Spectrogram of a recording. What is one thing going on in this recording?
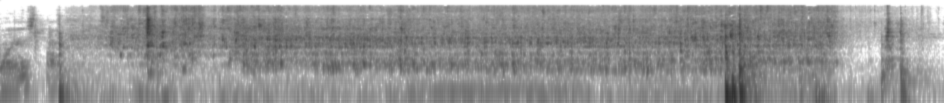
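Water runs from a tap into a metal pot.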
